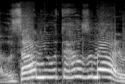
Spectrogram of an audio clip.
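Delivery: high, loud, rapid mock scolding; hammed-up exasperated yelling; incredulous outburst. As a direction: explode in disbelief. Acted outburst at absurd food request.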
